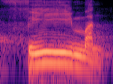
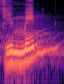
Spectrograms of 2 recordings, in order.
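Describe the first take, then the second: First: The last syllable has an 'a' vowel. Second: The last syllable has an 'i' vowel. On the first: The speaker calls it right. "tetap dibaca fiman" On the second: The speaker calls it wrong. "tidak dibaca"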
